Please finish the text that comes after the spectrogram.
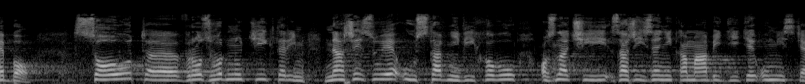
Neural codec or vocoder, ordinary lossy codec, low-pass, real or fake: none; MP3, 48 kbps; 14.4 kHz; real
